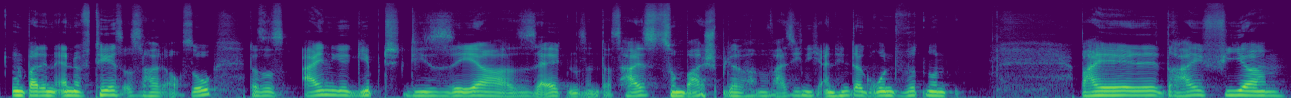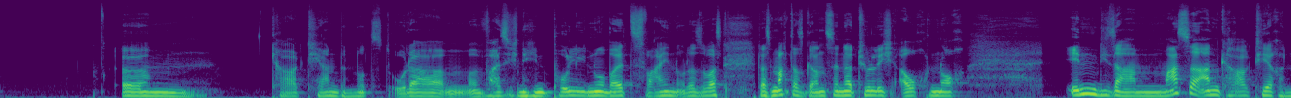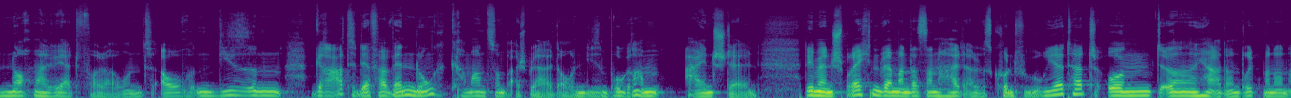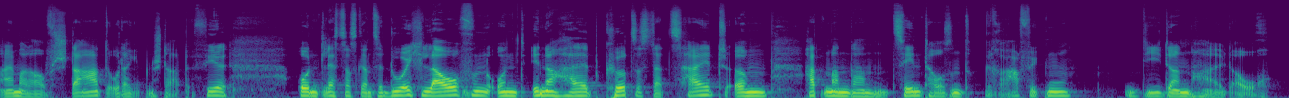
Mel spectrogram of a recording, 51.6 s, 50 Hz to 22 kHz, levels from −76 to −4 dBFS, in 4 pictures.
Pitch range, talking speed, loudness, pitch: 105-125 Hz, 135 wpm, -23 LUFS, 115 Hz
